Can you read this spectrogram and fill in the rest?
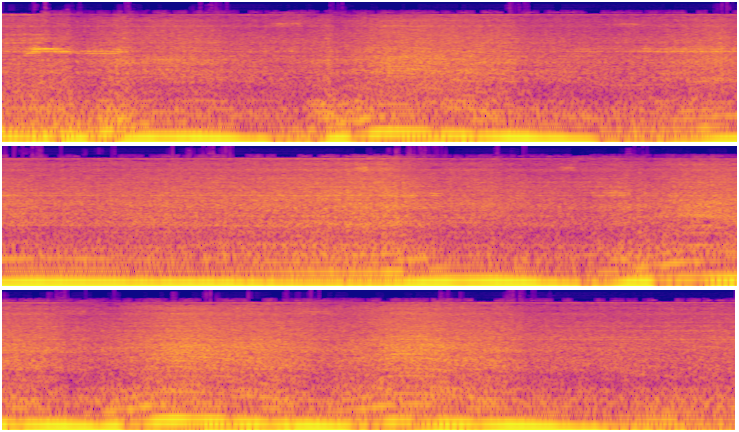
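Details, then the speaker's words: DSM Eagle Talon after a head gasket and transmission rebuild, about ten minutes running: a deep, steady exhaust note with quick, clean revs that climb and drop fast without misses or knocks. Normal running. "this thing's been running for ten minutes maybe a little bit more and so far it is just like perfect I could not be happier"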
